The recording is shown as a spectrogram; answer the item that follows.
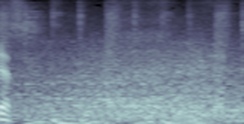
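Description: Steady hubbub of a crowded indoor exhibition hall: background voices and music blended into an even wash of noise.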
